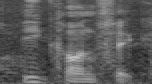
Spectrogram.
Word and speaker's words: bcfg2: Then I looked further, and I found bconfig. Yes, it's spelled bcfg2, but the developers all just call it bconfig for short.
